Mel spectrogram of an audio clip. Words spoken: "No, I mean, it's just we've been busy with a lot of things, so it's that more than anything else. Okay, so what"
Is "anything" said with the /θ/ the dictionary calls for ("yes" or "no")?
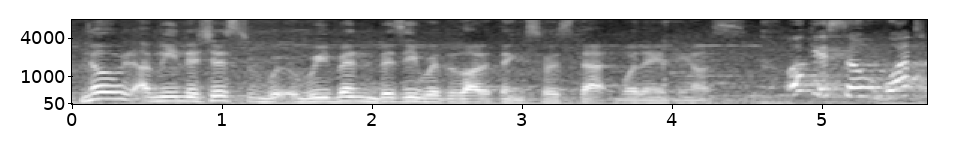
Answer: yes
